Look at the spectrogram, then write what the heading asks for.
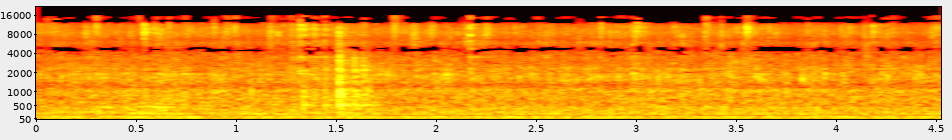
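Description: Hot oil sizzling steadily in frying pans as egg-battered cauliflower florets and chicken pieces fry. One sharp knock about a second and a half in.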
